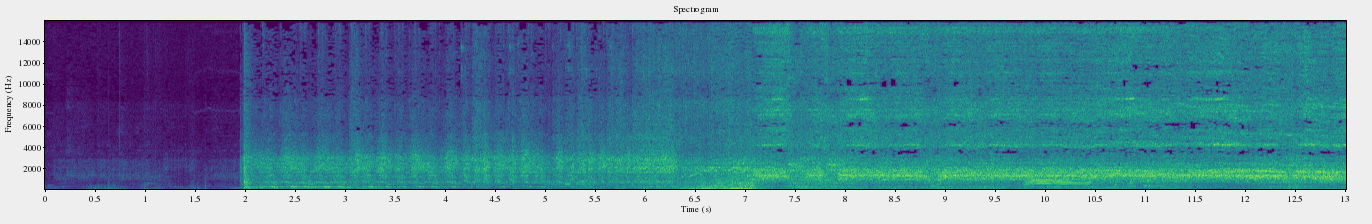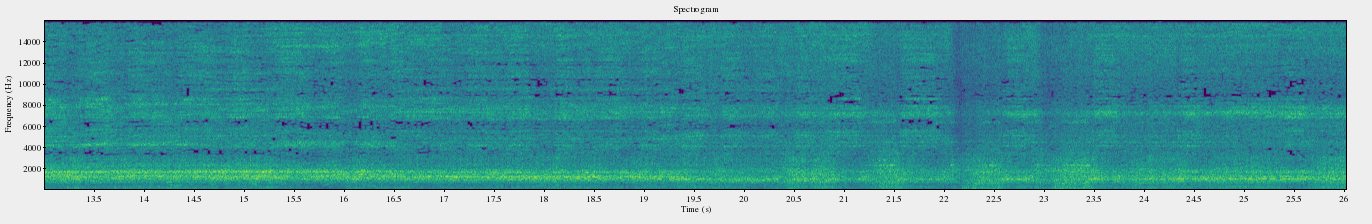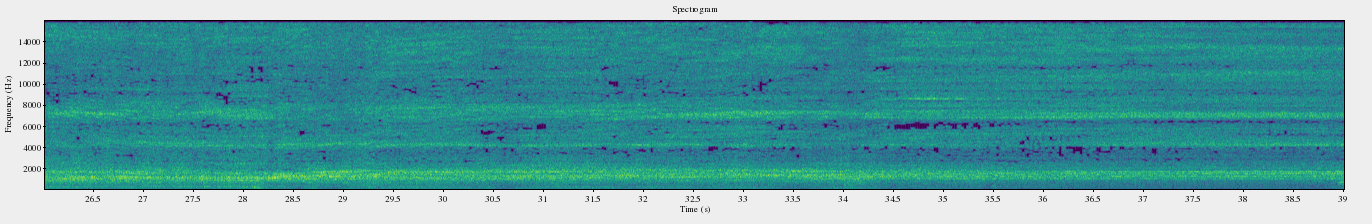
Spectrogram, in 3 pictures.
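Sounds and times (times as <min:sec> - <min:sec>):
car engine running: 0:03.3 - 0:39.0.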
